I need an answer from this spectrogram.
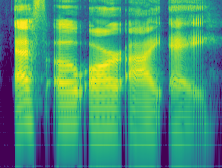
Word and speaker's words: Foria: Spell it. Foria. And it's supposed to be like a play, Foria.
